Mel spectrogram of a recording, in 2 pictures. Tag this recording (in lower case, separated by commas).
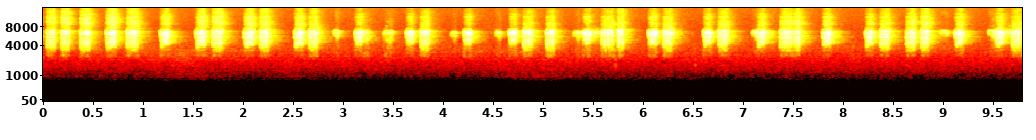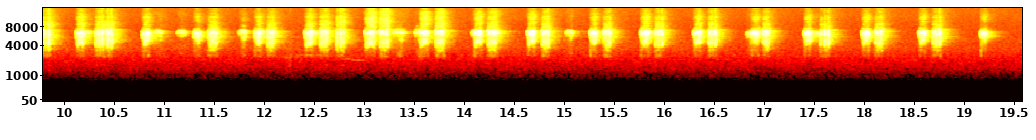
animal, bird, bird song, wild animals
